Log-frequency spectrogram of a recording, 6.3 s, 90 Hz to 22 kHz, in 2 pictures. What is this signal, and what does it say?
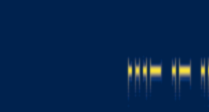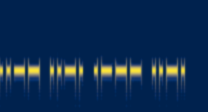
Morse code, heard as a keyed tone, about 22 wpm, 700 Hz. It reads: VA3FJF
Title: DXCC-100 Call Signs - 6 Characters - 22wpm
